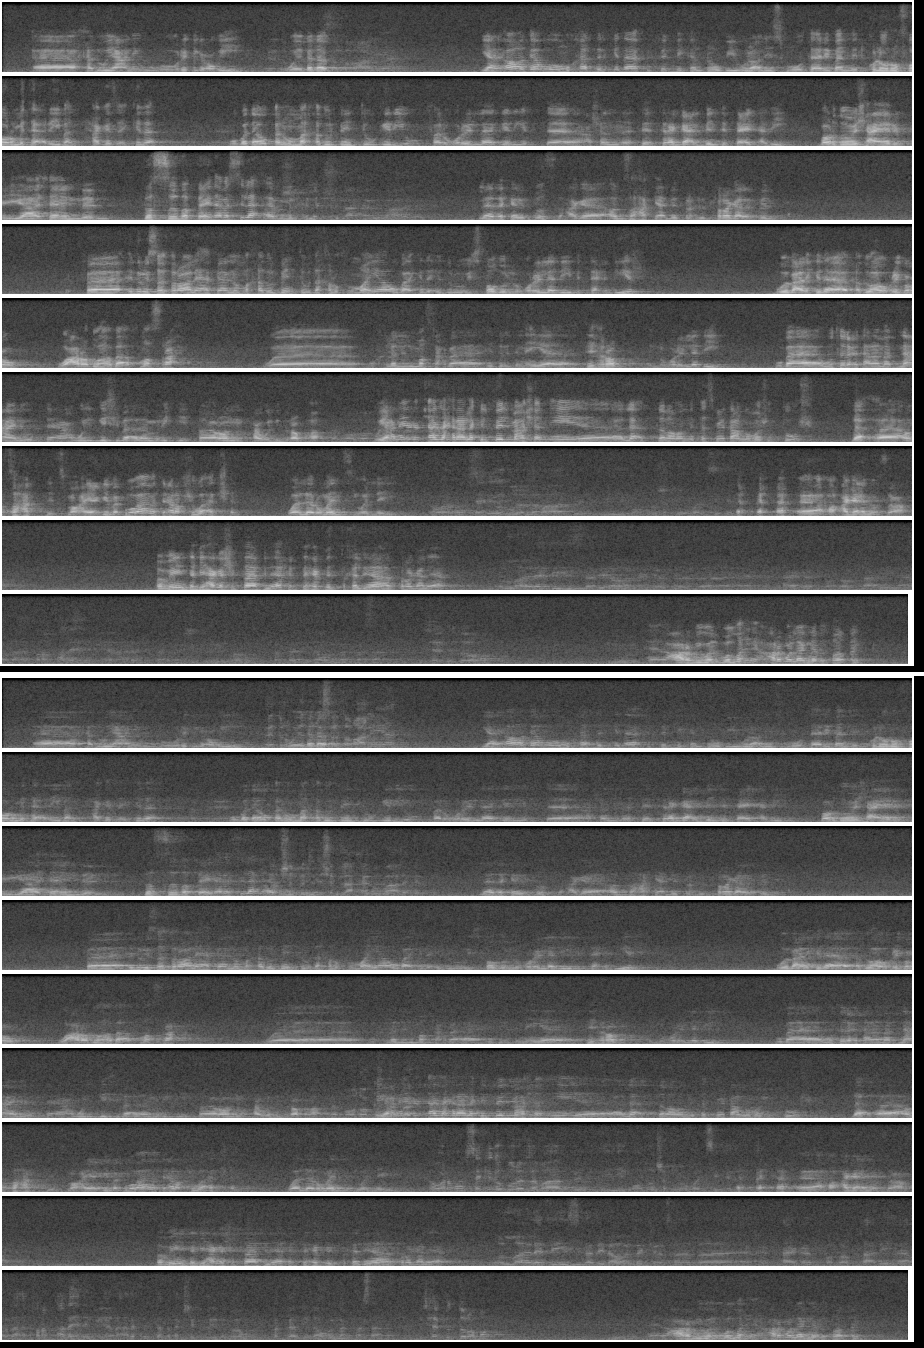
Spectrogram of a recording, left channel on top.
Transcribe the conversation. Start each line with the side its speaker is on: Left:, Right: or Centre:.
Left: آه، خدوه يعني ورجعوا بيه
Right: قدروا
Left: وبداوا
Right: قدروا يسيطروا عليه يعني
Left: يعني اه جابوا مخدر كده في الفيلم كانوا بيقولوا عليه اسمه تقريبا الكلوروفورم تقريبا حاجه زي كده
Right: تمام
Left: وبداوا كان هم خدوا البنت وجريوا فالغوريلا جريت آه، عشان ت- ترجع البنت بتاعتها دي برضو مش عارف هي عشان
Right: مم.
Left: ال- ده الصيدة بتاعتها بس لا
Right: ما اعرفش
Left: من
Right: البت
Left: خلال
Right: دي شكلها حلو بقى على كده <laughs>
Left: لا ده كانت بص حاجة أنصحك يعني تروح تتفرج على الفيلم فقدروا يسيطروا عليها فعلا هم خدوا البنت ودخلوا في المية وبعد كده قدروا يصطادوا الغوريلا دي بالتخدير وبعد كده خدوها ورجعوا وعرضوها بقى في مسرح و... وخلال المسرح بقى قدرت ان هي تهرب الغوريلا دي وبقى وطلعت على مبنى عالي وبتاع والجيش بقى الامريكي الطيران حاول يضربها
Right: ده الموضوع كبر
Left: ويعني
Right: بقى
Left: انا مش عايز احرق لك الفيلم عشان ايه آه، لا طالما ان انت سمعت عنه وما شفتوش لا آه، انصحك تسمعه هيعجبك هو بقى ما تعرفش هو اكشن ولا رومانسي ولا ايه
Right: مم. هو رومانسي كده غوريلا مع البت دي موضوع شكله رومانسي كده
Left: <laughs> حاجه حلوه بصراحه طب
Right: مم.
Left: ايه انت في حاجه شفتها في الاخر تحب تخلينا اتفرج عليها
Right: والله لذيذ خليني اقول لك مثلا انا اخر حاجه اتفرجت عليها أو لا اتفرجت على انمي انا عارف انت مالكش في الانمي قوي فخليني اقول لك مثلا بتحب الدراما
Left: مم، آه، عربي ولا والله عربي ولا اجنبي طيب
